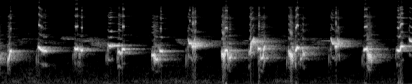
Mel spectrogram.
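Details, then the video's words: Yellow-vented bulbul in long morning 'ropel' song for lure or master use: about ten rich, bubbling notes at a quick steady pace, some rising sharply, others sliding downward, nothing else audible. "Trucukan gacor ropel panjang pagi hari"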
